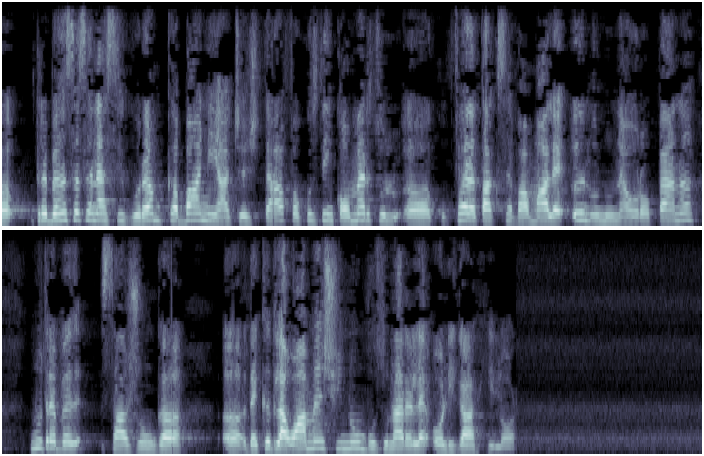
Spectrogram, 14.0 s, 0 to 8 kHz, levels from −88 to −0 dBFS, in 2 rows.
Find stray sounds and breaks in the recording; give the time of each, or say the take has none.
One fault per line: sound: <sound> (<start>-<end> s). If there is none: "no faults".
no faults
